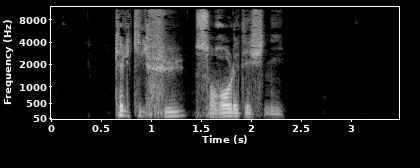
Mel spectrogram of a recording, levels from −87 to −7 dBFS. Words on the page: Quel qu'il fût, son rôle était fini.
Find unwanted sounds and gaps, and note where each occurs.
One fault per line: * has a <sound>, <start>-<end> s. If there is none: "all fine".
all fine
